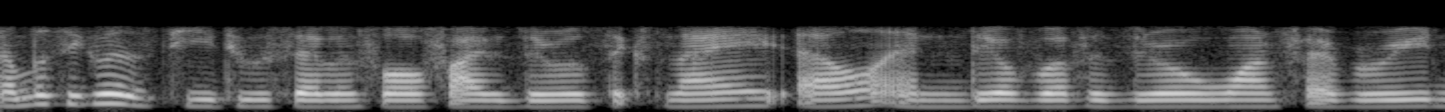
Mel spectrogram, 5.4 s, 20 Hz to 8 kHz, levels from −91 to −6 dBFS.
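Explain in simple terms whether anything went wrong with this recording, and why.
Nothing went wrong: the speech has simply passed through an ordinary telephone line's G.711 coding, which keeps only the band from about 300 Hz to 3.7 kHz and removes everything above roughly 3.8 kHz, so it has the narrow sound of a normal phone call.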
